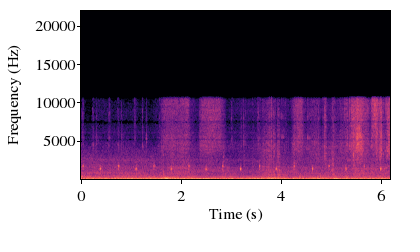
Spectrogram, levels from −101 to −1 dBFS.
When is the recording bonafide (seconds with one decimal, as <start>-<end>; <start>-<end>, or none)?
0.0-6.2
